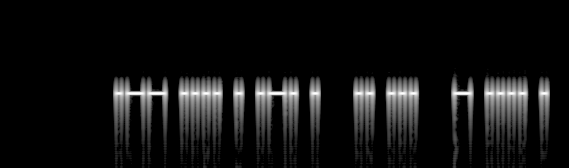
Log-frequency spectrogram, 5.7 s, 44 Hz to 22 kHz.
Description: Morse code, heard as a keyed tone, about 22 wpm, 700 Hz. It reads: WHERE IS THE
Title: Sentences from Top 1000 Words - Review Part 6 - 22wpm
